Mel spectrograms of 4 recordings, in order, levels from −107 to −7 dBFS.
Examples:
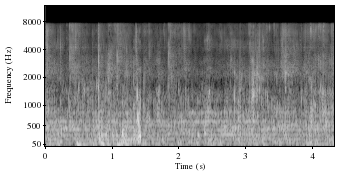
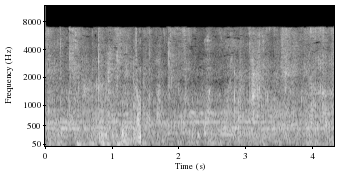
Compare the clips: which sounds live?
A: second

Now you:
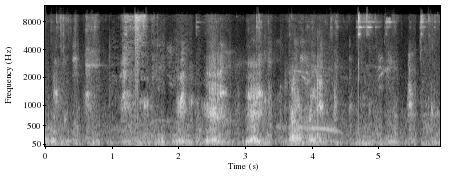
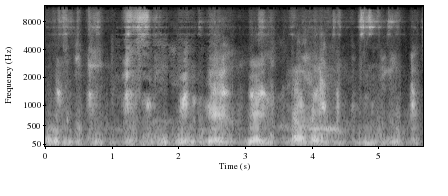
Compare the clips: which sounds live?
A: first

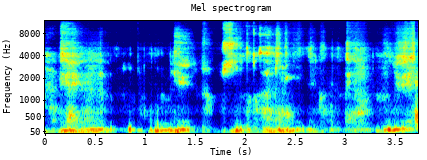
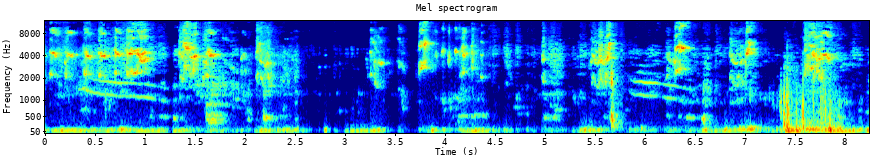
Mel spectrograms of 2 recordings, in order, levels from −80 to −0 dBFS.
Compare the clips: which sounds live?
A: second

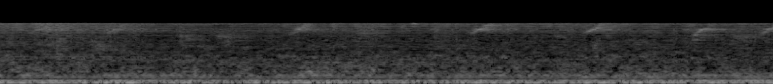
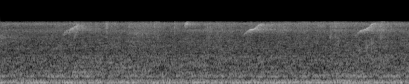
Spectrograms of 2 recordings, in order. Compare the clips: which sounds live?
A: second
